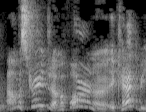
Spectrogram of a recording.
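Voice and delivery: voicing Ruth. Voicing Ruth's self-deprecating plea.

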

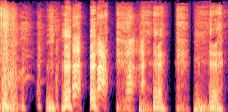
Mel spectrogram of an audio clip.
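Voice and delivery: high-pitched burst of real laughter; laughing. Real, not acted. Laughs at own anger jab.

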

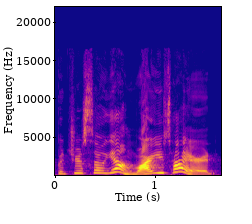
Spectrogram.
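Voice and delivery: mocking people who know about her illness, high and loud; mocking impression. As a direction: mimic them scornfully. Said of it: "still say weird shit like".

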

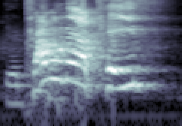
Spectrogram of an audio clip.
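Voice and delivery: jokey shout at a celebrity; mock threat. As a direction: yell it like a playful threat.

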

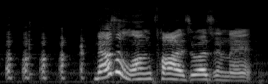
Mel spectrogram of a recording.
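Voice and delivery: slow, laughing stoned drawl; spaced-out and giggly; stoner. Real, not acted. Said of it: "I'm really high right now".

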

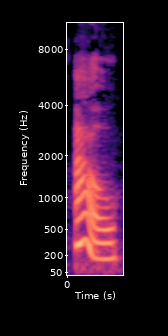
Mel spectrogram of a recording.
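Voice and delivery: short, loud "ow"; pained yelp. A narrator's reading. Carrie tugged to the wall, a pained yelp. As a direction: yelp briefly at a sudden hurt. Pulled roughly, hurts her arm.

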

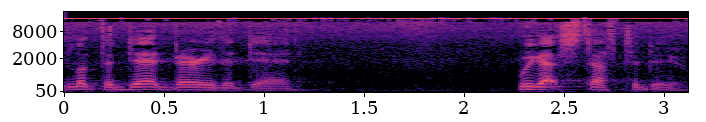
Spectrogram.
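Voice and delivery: a lightly voiced, hushed Jesus. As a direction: drop low and quiet for Jesus's answer. Quoting Jesus, lower, hushed.

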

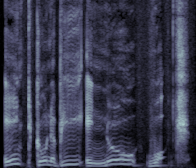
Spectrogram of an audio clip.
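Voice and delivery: slow growling troll voice. A narrator's reading. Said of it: "growled Coalface".

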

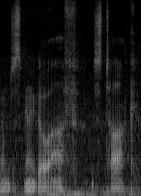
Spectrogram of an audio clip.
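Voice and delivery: soft breathy whisper; whispered quote. Retold or imitated. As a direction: whisper it to yourself. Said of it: "So I was like".

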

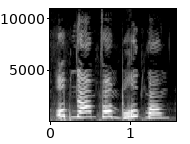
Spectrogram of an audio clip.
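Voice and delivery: high, loud repeating customer; old lady voice. Retold or imitated. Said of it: "Ze bleef het maar de hele tijd herhalen".

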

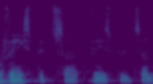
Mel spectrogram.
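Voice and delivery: soft, earnest calling on the Spirit; quiet prayer. Retold or imitated. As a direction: murmur the prayer under your breath. Praying over the screaming boy.

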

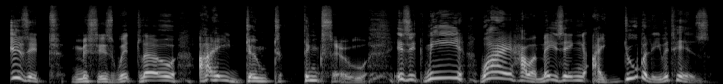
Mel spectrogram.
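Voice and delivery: high, mock-amazed and sarcastic. A narrator's reading. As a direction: play the mock surprise broadly. Ridcully mocking rhetorical questions.

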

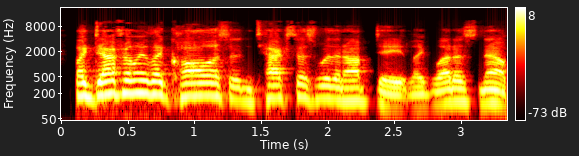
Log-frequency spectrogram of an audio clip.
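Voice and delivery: high, overdone show of concern; put-on caring, pitched well up; pretend concern. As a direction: sound eagerly concerned without meaning it. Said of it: "pretend like you're concerned".

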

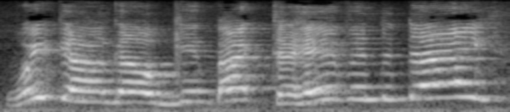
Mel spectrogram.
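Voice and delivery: gee-whiz hillbilly voice; Gomer Pyle angel. Retold or imitated. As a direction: play a goofy country bumpkin angel. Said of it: "they send Gomer Pyle angel down there".

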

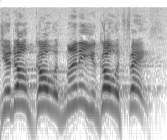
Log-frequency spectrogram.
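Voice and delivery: high, shouted preacher's rebuke; Lester Summerall. Retold or imitated. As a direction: drive it home at full force. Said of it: "it was first a rebuke".

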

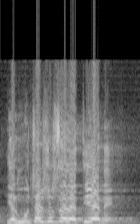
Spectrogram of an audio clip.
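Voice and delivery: normal talking voice

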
